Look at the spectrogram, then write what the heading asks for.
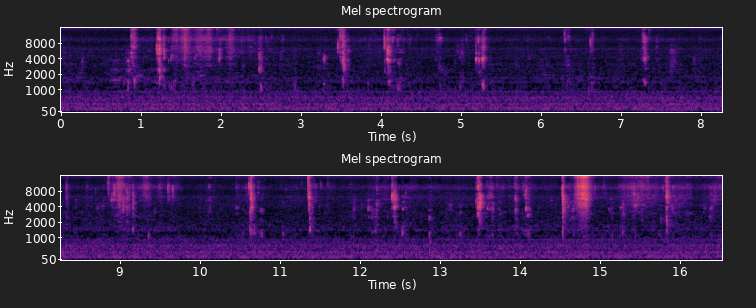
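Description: Close-up chewing and mouth sounds of people eating by hand, with many short sharp smacks and clicks scattered throughout, over a steady low hum.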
